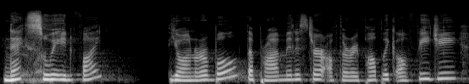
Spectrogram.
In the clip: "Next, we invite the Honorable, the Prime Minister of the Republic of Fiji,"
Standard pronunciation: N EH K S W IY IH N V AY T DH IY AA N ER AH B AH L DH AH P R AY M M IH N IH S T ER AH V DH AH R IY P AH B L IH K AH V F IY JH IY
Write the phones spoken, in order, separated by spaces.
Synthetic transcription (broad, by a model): N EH K S W IY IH N F AY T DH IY AA N ER AH B AH L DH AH P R AY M M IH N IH S T ER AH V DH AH R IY P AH B L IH K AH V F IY JH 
